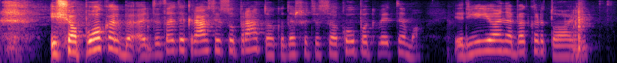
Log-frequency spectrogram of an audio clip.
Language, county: Lithuanian, Vilnius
